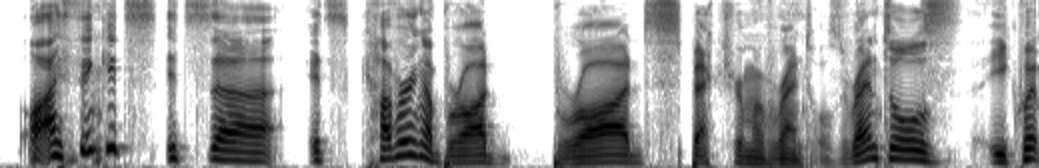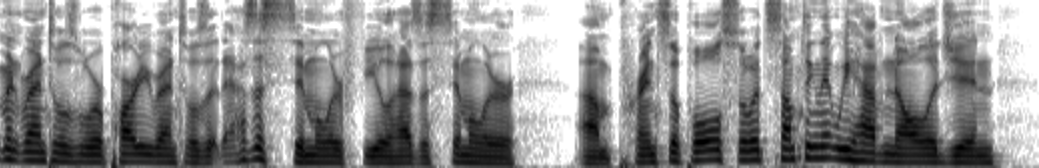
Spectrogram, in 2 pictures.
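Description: A man with a Canadian accent talks at a moderate pace and medium pitch, with lively intonation, in an ordinary speaking voice. The sound is dry and close with no echo, on a very clean recording with a silent background. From Alberta, Edmonton area. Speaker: local business owner. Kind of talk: radio interview. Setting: studio.

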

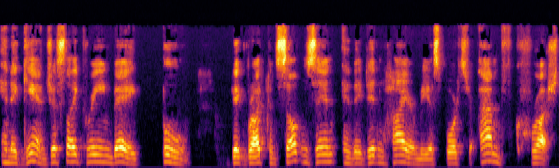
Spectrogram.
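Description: A man speaks at a fairly high pitch with a dark, mellow tone. His pace is fairly slow, and his pitch varies in an ordinary way.

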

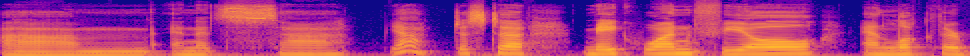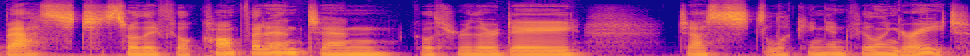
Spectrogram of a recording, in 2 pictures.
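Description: In a Canadian accent, a woman speaks at a fairly slow pace and medium pitch in an unremarkable speaking voice, with fairly even intonation. The recording is very clean, the background silent. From Vancouver, Canada. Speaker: medical spa owner. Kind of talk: radio interview.

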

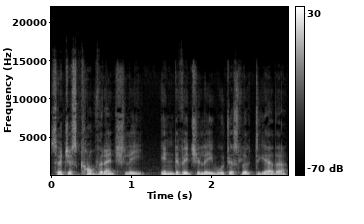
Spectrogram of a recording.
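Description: On a very clean recording with a silent background, a man with a southern British accent speaks at a very fast pace in a flat monotone. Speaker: pastor and evangelist. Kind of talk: interview conversation.

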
